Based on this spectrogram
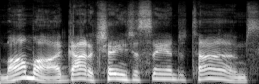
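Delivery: joking, put-on Southern American accent. Mocking a game hero whose accent changes with time travel, in a joke southern accent. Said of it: "a joke British or a joke American accent".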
